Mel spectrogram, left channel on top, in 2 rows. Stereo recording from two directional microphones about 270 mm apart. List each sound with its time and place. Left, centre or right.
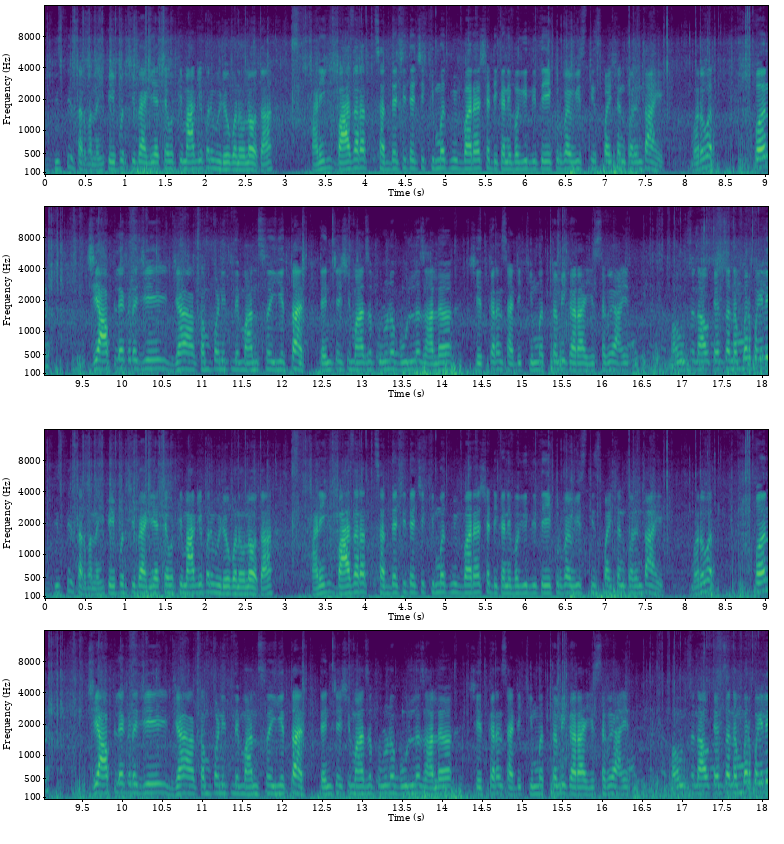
0.3 s speech: centre; by 8.4 s left
9.6 s speech: centre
